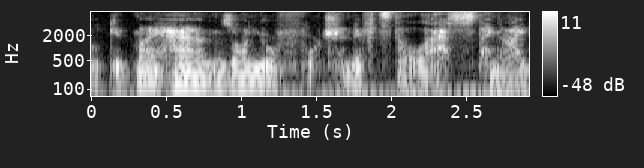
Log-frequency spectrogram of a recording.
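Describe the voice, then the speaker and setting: A man speaks at a moderate pace in a whisper. His voice growls and hisses. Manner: hissing, whispering.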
